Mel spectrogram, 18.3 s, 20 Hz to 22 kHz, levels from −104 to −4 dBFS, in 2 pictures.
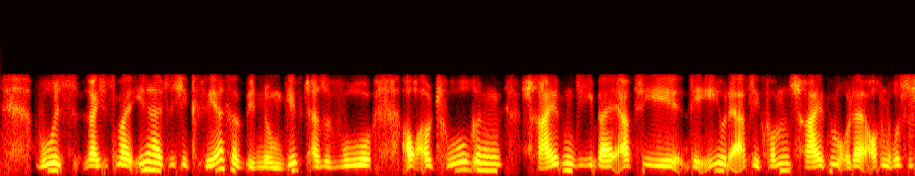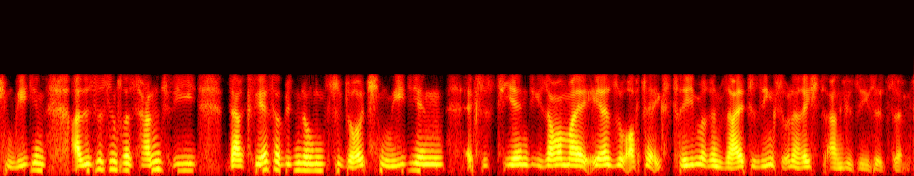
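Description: The speech sounds robotic and buzzy from start to finish, with nothing above 3.8 kHz and a narrow line band of roughly 150 Hz to 3.7 kHz. This is heavy Codec 2 vocoder damage, consistent with about 2.4 kbit/s. Only pitch, voicing, energy and spectral envelope survive, and sine-wave resynthesis replaces the original waveform.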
